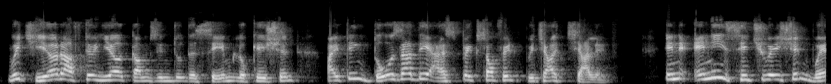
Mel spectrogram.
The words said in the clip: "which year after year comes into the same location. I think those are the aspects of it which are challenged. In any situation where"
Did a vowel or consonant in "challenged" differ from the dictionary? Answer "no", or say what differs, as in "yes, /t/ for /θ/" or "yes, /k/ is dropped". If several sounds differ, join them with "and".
yes, /d/ is dropped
